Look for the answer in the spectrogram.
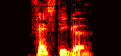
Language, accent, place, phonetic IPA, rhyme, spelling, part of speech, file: German, Germany, Berlin, [ˈfɛstɪɡə], -ɛstɪɡə, festige, verb, De-festige.ogg
- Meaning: inflection of festigen: 1. first-person singular present 2. first/third-person singular subjunctive I 3. singular imperative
